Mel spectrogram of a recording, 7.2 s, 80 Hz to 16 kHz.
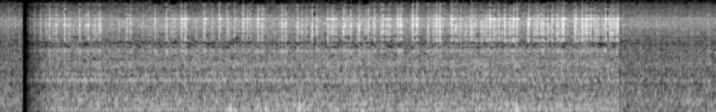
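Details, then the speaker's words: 2006 Lexus ES330 3.3 3MZ-FE V6 idling with AC on and compressor clutch engaged: harsh, erratic metal-on-metal grinding rattle near the alternator and AC compressor, worse on acceleration. "curiously, only happened when the AC was powered on and its clutch engaged. The sound with the AC on was erratic, occurring just as it pleased."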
